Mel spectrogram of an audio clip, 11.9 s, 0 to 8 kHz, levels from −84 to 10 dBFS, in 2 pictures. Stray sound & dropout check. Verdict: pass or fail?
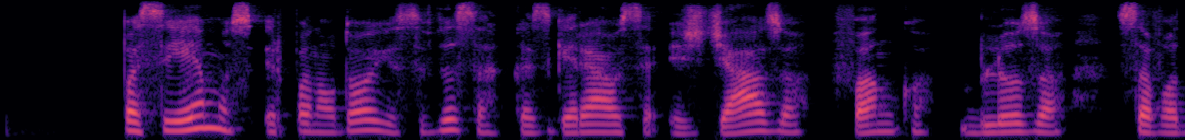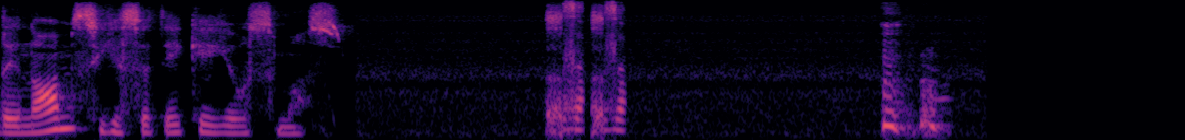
fail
